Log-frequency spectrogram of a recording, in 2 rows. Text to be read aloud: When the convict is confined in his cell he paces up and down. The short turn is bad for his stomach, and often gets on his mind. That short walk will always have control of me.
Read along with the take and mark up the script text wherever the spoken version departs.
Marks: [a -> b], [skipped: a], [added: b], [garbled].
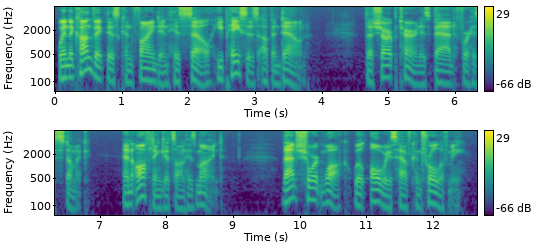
When the convict is confined in his cell he paces up and down. The [short -> sharp] turn is bad for his stomach, and often gets on his mind. That short walk will always have control of me.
